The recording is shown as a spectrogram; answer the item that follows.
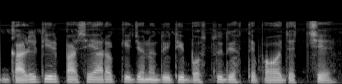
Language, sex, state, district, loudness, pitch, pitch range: Bengali, male, Assam, Hailakandi, -22 LUFS, 110 Hz, 105-115 Hz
